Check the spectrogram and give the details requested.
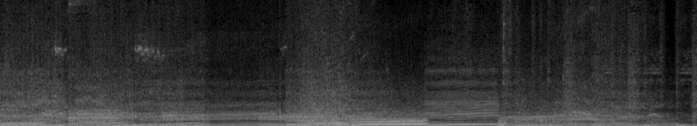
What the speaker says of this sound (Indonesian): Dan balapan pun dimulai.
